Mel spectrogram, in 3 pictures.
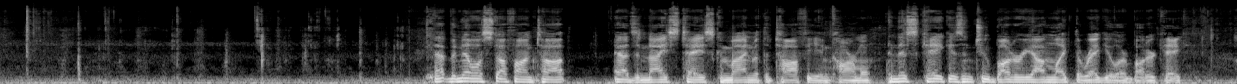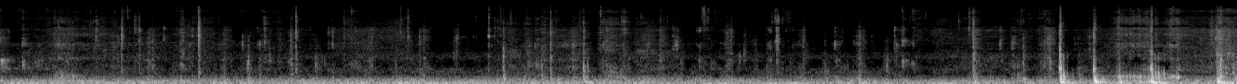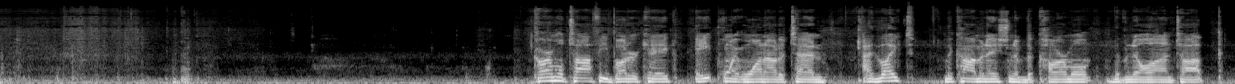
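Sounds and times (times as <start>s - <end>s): person chewing: 0.0s - 6.2s, 11.6s - 25.1s
steady low hum: 0.0s - 37.0s.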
